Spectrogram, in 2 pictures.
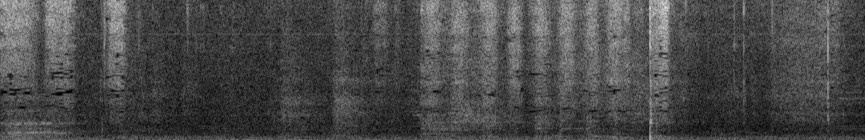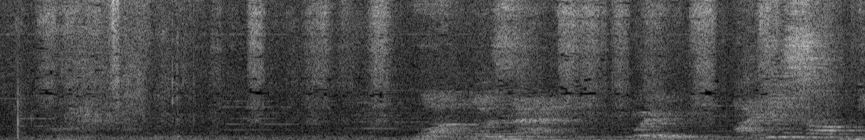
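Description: A pencil scratches across paper in short strokes.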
